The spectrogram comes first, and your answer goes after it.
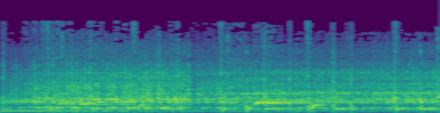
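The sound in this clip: A tractor engine runs on a farm, a steady low rumbling drone with vibration that holds a constant level throughout, with no talk over it.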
